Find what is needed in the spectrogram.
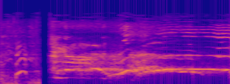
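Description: A long, drawn-out howling cry, most likely a person's voice, starting abruptly about half a second in and holding one steady pitch for nearly two seconds.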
